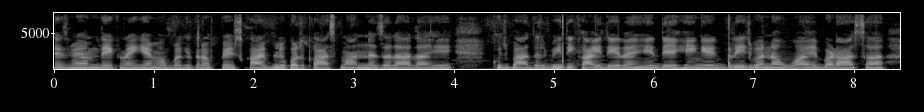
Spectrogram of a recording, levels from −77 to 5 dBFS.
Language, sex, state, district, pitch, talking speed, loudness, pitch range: Hindi, female, Bihar, Lakhisarai, 190 Hz, 240 wpm, -29 LUFS, 185-200 Hz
